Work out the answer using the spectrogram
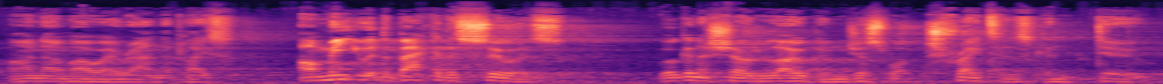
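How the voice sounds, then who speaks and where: An actor with a British accent playing a cocky, irreverent, wisecracking soldier in a fantasy video game, sardonic in manner. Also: male voice, deep voice, fairly quick, slightly rough, exaggerated voice. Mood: wry, determined. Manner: sardonic, animated. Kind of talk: dramatic game dialogue.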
